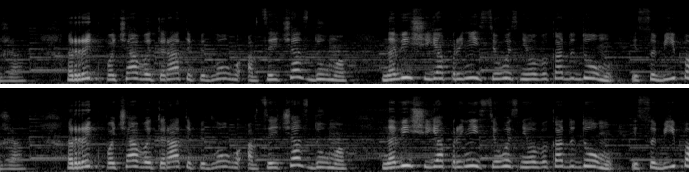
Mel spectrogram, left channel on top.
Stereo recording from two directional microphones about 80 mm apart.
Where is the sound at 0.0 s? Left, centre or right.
Right.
